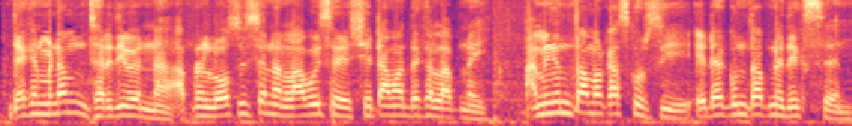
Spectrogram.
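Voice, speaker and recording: A man's voice: sits high, rapid-fire, darkish tone, faint music behind, close to an everyday voice. Man playing a blunt hired fake brother.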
